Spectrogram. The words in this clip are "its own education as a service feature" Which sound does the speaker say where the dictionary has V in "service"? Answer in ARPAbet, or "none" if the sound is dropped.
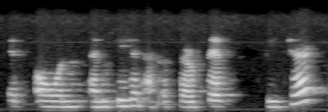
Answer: F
